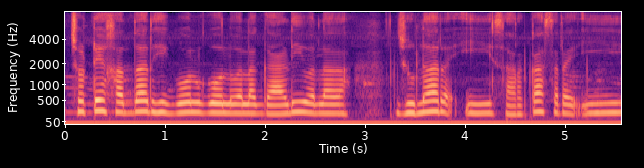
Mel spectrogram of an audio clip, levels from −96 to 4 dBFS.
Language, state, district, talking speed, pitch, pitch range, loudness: Kurukh, Chhattisgarh, Jashpur, 130 wpm, 215 Hz, 200-225 Hz, -16 LUFS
